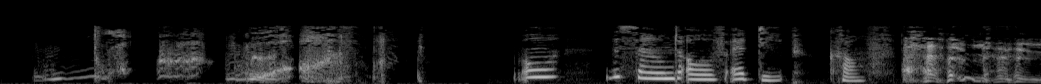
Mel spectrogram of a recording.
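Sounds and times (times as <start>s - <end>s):
person vomiting: 0.4s - 4.0s, 9.0s - 10.4s
speech: 6.2s - 10.4s.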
